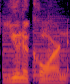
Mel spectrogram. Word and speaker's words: unicorn: like unicorn and ukulele these words start with the letter U but they sound like they begin with u even though they start with U the sound they make is more like a u which is a consonant sound so we say a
